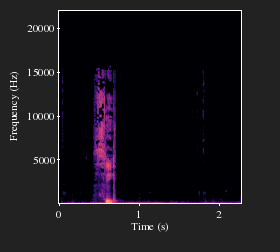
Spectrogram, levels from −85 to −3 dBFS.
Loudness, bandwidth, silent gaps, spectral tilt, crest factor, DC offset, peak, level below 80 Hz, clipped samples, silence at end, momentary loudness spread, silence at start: -31 LUFS; 16 kHz; none; -4.5 dB/octave; 26 dB; under 0.1%; -12 dBFS; -54 dBFS; under 0.1%; 0 s; 25 LU; 0.15 s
